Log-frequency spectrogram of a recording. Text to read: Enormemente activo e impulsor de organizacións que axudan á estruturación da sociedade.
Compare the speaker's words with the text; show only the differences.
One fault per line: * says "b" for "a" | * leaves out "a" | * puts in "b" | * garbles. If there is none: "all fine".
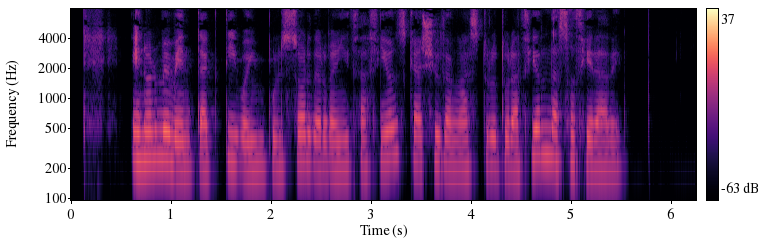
all fine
